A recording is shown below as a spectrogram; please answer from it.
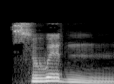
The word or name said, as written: swidden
